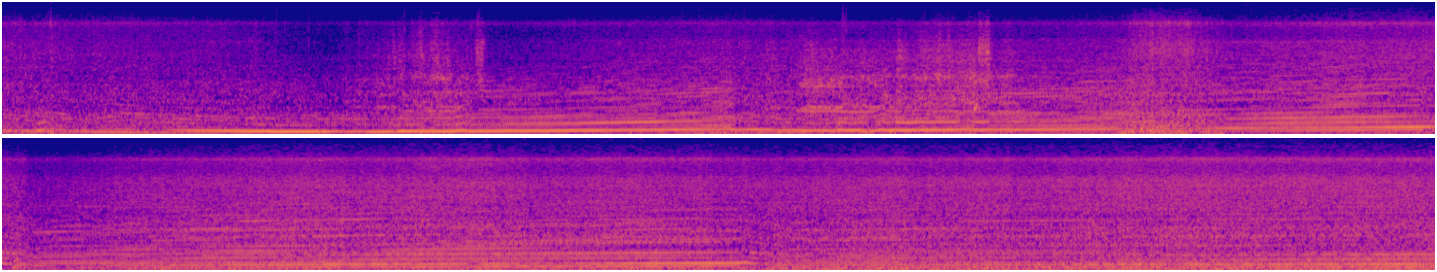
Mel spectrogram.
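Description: Honda Civic's engine heard from inside the cabin under hard driving. The revs fall over the first few seconds, then climb through the gears, with upshifts that each drop the pitch suddenly, the clearest about fourteen and a half and twenty-two seconds in.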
